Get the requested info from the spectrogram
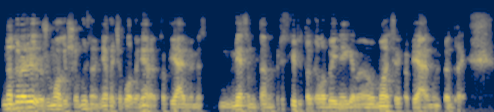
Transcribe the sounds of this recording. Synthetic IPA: nɐt̪ʊːɾɐlʲɪʒmoːɡʲɪʃkɐbuːsʲnɐnʲiɛkoːt͡ʃʲɛblˠoːɡɐnʲeːɾɐkoːpʲɪjæːʋʲɪmʲɛmʲɛs | mʲeːsʲɪmt̪ɐnpʲɾʲɪsʲkʲɪɾʲtʲɪt̪oːkʲɛlˠɐbɐɪnʲɛɪɡʲɛmɐɛmoːt̪sʲɪjɛkoːpʲɪjæːʋʲɪmɐbʲɛnd̪ɾɐɪ

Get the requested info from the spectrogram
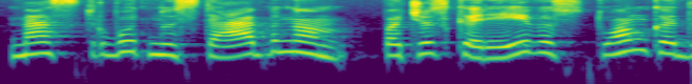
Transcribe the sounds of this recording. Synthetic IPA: mʲɛst̪ʊɾbuːt̪nʊsʲt̪ʲæːbʲɪnompɐt͡ʃʲʊskɐɾʲɛɪʋʲʊst̪uɔmkɐt̪

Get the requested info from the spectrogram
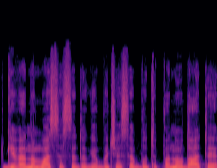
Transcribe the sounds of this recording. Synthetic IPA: ɡʲiʋʲɛnɐmuɔsʲɛsʲɛd̪ɐʊɡʲɛbʊt͡ʃʲoːsʲɛbuːt̪ʊpɐnɒʊd̪oːt̪ʲɐ

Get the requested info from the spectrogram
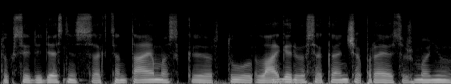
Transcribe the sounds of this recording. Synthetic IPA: t̪oːksɐɪd̪ʲɪd̪ʲæːsʲnʲɪsɐkt̪sʲɛnt̪ɑːʋʲɪmɐsɪrt̪uːlˠɑːɡʲɛɾʲoːsʲɛkɐnʲt͡ʃʲɛpɾɐeːjɛsʲɪʒmoːnʲuː

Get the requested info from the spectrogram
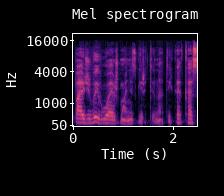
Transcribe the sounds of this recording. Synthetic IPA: pɑːʋʲiːzʲd͡ʒʲʊɪʋɐɪruɔjɛʒmoːnʲɪsɡʲɪrʲt̪ʲɪnɐt̪ɐɪkɐkɐs

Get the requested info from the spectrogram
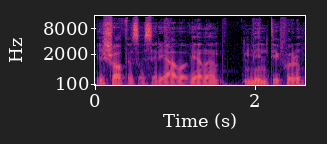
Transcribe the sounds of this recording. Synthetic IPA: ɪʃoːfʲɪsoːsʲɛɾʲɪjaːlˠoːʋʲiɛnɐ | mʲɪnʲt̪ʲiːkʊɾ

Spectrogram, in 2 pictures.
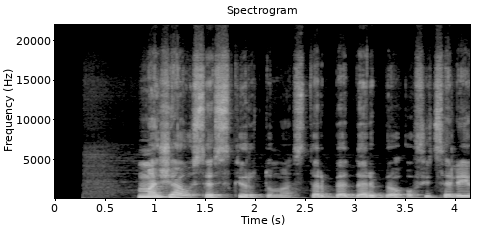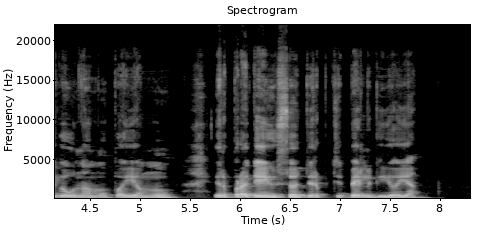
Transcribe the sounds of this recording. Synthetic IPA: mɐʒʲæˑʊsʲɛsːʲkʲɪɾt̪ʊmɐst̪ɐɾp̚bʲɛd̪ɐɾʲˑbʲoːʔɔfʲɪt̪sʲɛlʲɛɪɡɐʊnɐmuːpɐjɛmuː | ɪɾpɾɐd̪ʲeːjʊsʲoːd̪ʲɪɾʲpʲt̪ʲɪbʲɛlʲɡʲɪjoːjɛ

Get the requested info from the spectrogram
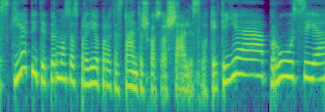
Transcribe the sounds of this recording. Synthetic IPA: sʲkʲiɛpʲiːt̪ʲɪpʲɪɾmoːsʲoːspɾɐd̪ʲeːjoːpɾoːt̪ʲɛst̪ɑnʲt̪ʲɪʃko̰ːsʲo̰ːsʃɑ̰ːlʲḭːsʋo̰ːkʲiɛt̪ʲɪjɛpɾuːsʲɪjɛ

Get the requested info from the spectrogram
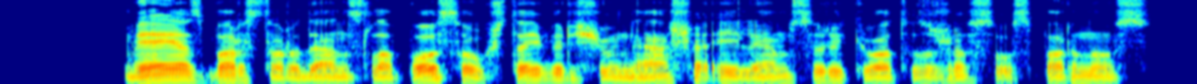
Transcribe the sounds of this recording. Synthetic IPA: ʋʲeːjɛsbɐɾst̪oːɾʊd̪ʲɛ̰nslˠɐpʊsɒʊkʃt̪ɐɪʋʲɪɾʲʃʲuːnʲæːʃɐ̰ʔɛ̰ɪlʲeːmsʊɾʲɪkʲuɔt̪ʊsʒɐsʊ̰spɐɾnʊs

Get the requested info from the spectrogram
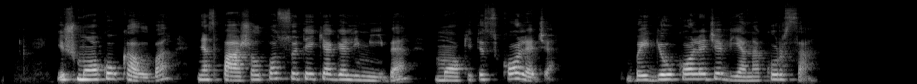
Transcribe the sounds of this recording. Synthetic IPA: ɪʃmoːkɔʊkɐlˠbɐ | nʲɛspɑːʃɐlˠpoːsʊt̪ʲɛɪkʲɛɡɐlʲɪmʲiːbʲæ | moːkʲiːt̪ʲɪskoːlʲɛd͡ʒʲɛ̰ | bɐɪɡʲɛʊkoːlʲɛd͡ʒʲɛʋʲiɛnɑkʊɾsɑ̰ː

